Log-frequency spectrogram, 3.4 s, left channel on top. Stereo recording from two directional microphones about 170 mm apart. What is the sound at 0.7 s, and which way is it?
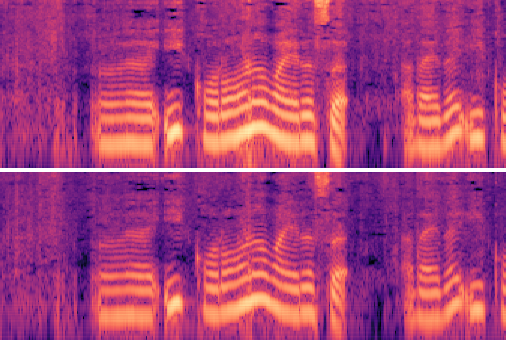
A woman's voice, 30° left (ahead or behind).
